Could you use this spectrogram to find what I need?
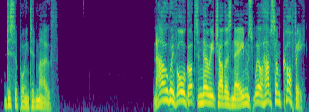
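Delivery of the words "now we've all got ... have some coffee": bright, higher and a bit louder; cheerful host moving things along. Acted. John cheerfully offering coffee to the class, bright. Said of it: "said John brightly".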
